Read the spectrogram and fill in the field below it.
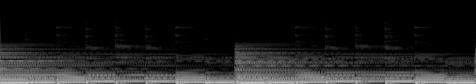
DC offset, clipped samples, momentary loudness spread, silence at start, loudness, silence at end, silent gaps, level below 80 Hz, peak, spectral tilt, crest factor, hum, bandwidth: under 0.1%; under 0.1%; 6 LU; 0 s; -27 LUFS; 0 s; none; -30 dBFS; -12 dBFS; -10.5 dB/octave; 12 dB; none; 6 kHz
